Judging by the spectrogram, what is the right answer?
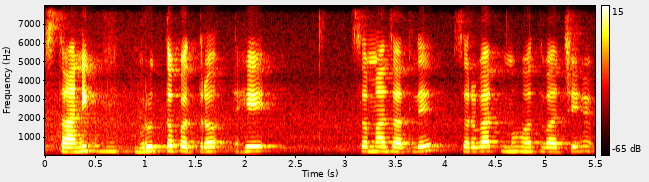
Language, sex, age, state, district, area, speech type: Marathi, female, 45-60, Maharashtra, Nanded, rural, spontaneous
